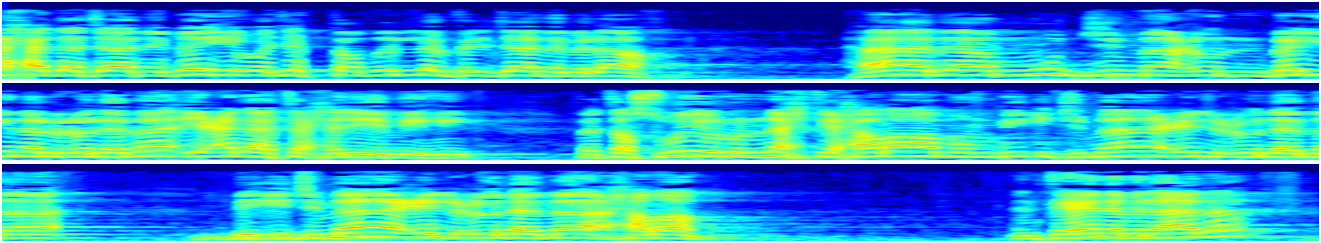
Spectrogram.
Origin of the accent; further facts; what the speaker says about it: Najd, Saudi Arabia; وهناك كلمة تقال عندنا في نجد بلعون، ما أدري عندكم هذه ولا لا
